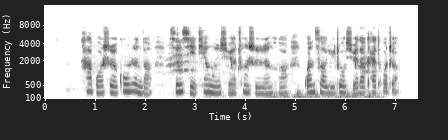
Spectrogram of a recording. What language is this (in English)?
Chinese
